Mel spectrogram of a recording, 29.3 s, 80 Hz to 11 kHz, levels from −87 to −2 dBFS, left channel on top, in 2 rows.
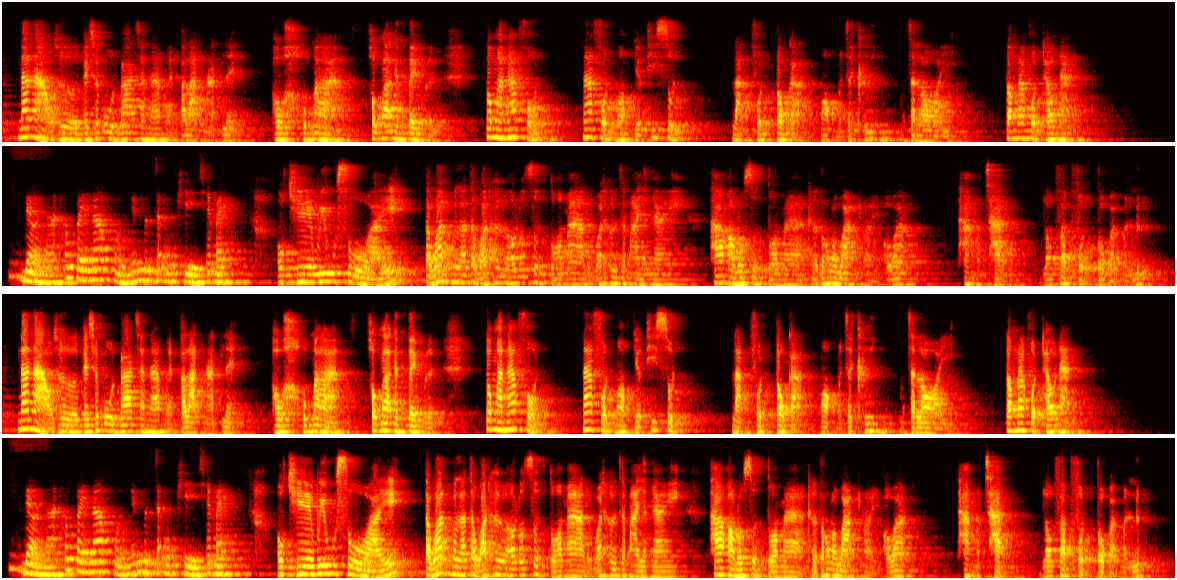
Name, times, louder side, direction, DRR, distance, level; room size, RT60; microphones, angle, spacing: voice 1, 0.2-2.9 3.4-4.2 4.6-5.7 6.1-6.9 7.3-8.4 9.1-11.9 12.6-13.5 17.8-19.6 20.0-23.1 23.5-26.0 26.6-27.4 27.6-28.9, right 4 dB, 75° right, 6 dB, 0.6 m, -24 dB
voice 2, 14.7-17.5, equal, 10° right, 2 dB, 0.9 m, -24 dB
10.0 x 9.7 x 2.5 m, 1.0 s
head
